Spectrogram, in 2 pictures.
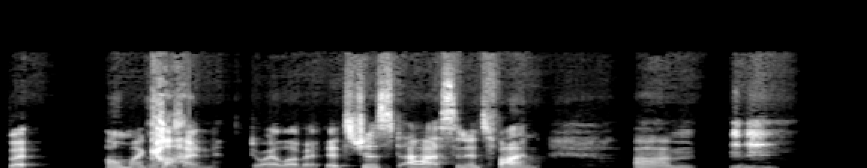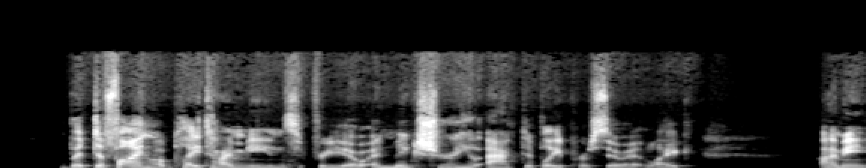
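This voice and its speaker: A woman in her fifties hosting a podcast, talking through a personal reflection quickly and a bit mumbled, laughing often. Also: fairly low pitch, vocal fry, a bit bright, husky. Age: 50s. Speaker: podcast host.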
